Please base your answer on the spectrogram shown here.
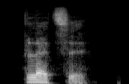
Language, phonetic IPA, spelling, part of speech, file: Polish, [ˈplɛt͡sɨ], plecy, noun, Pl-plecy.ogg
